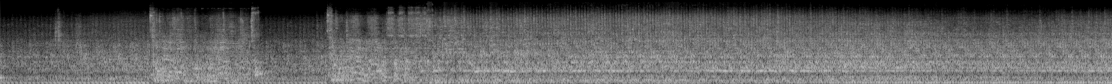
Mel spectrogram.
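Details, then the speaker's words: Old engine, started in neutral: a few cranking bursts then fires and settles into a steady, even idle with no misses; runs good. "runs good has your it's power life"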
